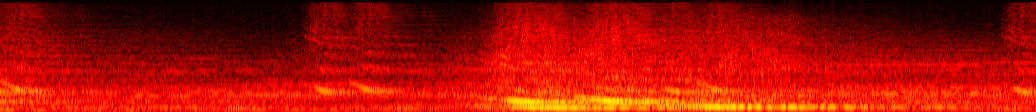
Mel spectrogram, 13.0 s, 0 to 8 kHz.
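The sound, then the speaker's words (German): A race car engine accelerating hard on a track, its whine climbing in repeated rising sweeps as it shifts up through the gears, growing louder partway through and staying strong to the end. “Noch einmal auf Gas. Die wird im Formel 1 wahrscheinlich im vierten Gang.”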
